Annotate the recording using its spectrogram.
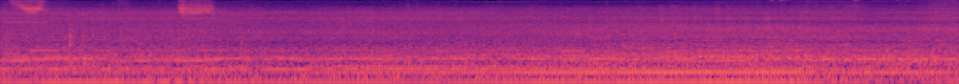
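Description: An excavator's bucket scrapes and dumps gravel.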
